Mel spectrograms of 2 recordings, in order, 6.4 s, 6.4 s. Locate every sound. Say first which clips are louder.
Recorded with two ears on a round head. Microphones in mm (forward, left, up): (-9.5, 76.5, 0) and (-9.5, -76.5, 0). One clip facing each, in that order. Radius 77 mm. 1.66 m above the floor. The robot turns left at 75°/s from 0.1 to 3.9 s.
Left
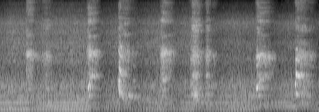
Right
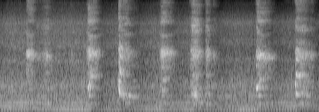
0.5 s crying: even; 45° left (ahead or behind), 1.3 m; by 6.3 s 5° right (ahead or behind), 1.3 m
